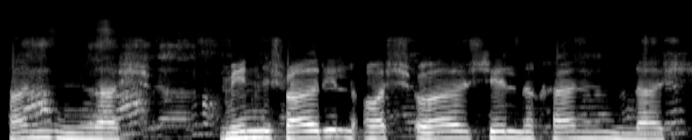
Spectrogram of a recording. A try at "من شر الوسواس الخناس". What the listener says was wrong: আপনি শিন বলছেন কেন? এটা তো সিন, আপনার উচ্চারণটা শিনের মতন হচ্ছে, আপনি সিন পড়বেন। সিন ওয়াস ওয়াসিন খান্নাস।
